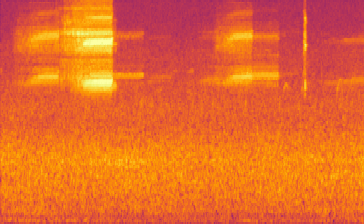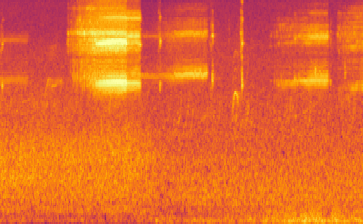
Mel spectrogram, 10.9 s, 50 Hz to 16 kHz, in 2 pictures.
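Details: Eastern Japanese katydid singing in the wild, northern Miyagi, Japan, August 2024: loud raspy buzzing phrases, each one to two seconds long, alternating with quieter buzzes and scattered sharp ticks, repeated through the recording.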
